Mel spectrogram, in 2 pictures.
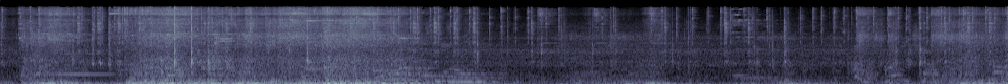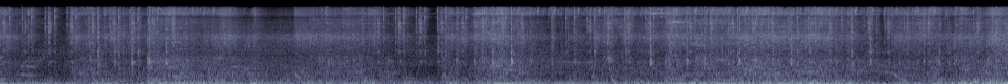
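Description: Game combat effects clash and whoosh in a fight.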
